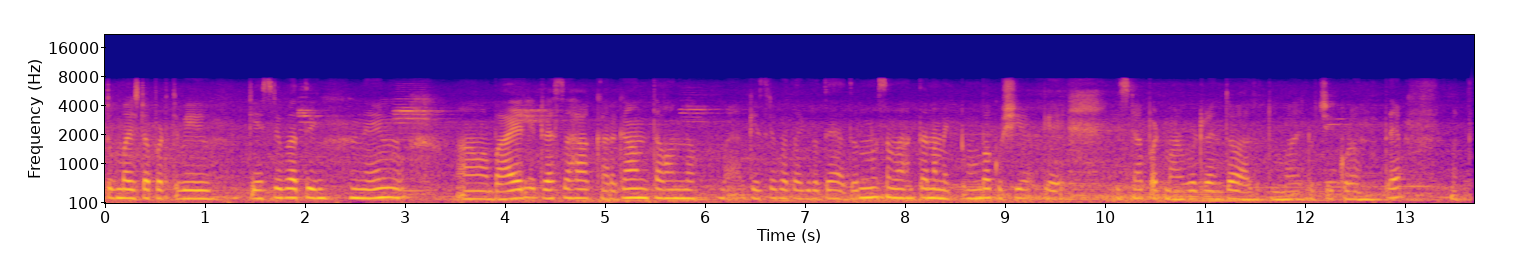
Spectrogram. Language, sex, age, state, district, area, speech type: Kannada, female, 30-45, Karnataka, Hassan, urban, spontaneous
